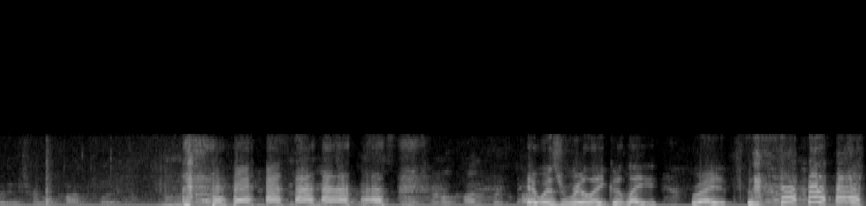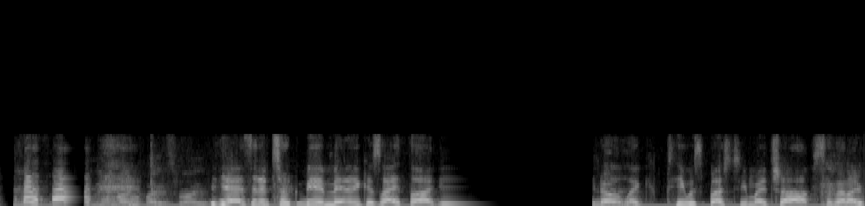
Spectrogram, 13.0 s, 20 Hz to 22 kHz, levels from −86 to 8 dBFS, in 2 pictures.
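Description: Around 6.32 to 6.35 s and again at 6.41 to 6.45 s there are two short stalls from a late packet. Each time the jitter buffer ran dry for about 15 ms, so the receiver held the last sound a beat too long, giving a slight buzzy smear. Nothing drops out; everything just lands a hair later.

Right after that comes a call audio freeze from 6.47 to 6.63 s, another from 6.99 to 7.16 s, and a much longer one from 9.83 to 10.97 s. The likely cause is packets held up in transit until the buffer emptied. The receiver keeps the last sound going as a fading buzz, which dies to about 50 ms of silence in the first freeze, roughly 10 ms in the second, and nearly 0.8 s in the third. When the packets turn up, the audio picks up exactly where it left off, so each freeze adds a gap (around 140 ms, 150 ms and 1.1 s) without losing any content. The band tops out at 8 kHz, which points to G.722 at 64 kbps on the call path.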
